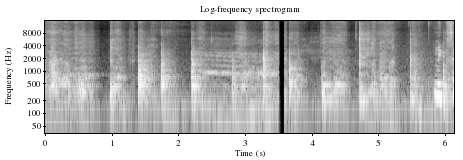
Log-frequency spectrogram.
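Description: Wooden spatula scraping and stirring a thick mix of semolina and milk in a pan, in quick repeated strokes about two a second. It is stirred fast so the semolina does not form lumps as it thickens for rava halwa.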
